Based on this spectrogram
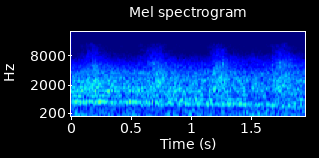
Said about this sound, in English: The crowd singing …. We've been told it's a sellout tonight. SRO. They're not all in their seats yet.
